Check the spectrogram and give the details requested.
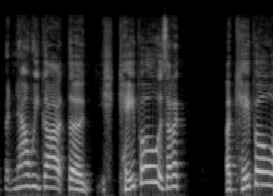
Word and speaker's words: capo: Let's jump to the new It is capo.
